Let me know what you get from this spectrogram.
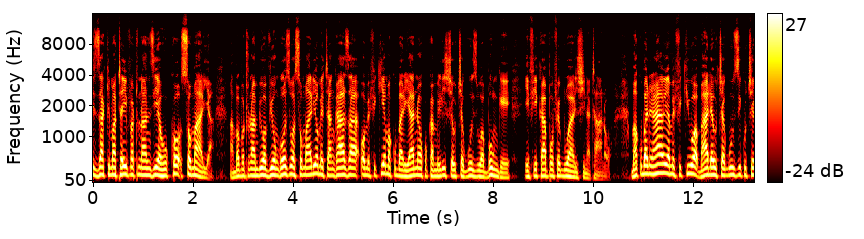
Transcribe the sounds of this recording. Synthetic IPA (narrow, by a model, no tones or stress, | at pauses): zakimataifatunaːnziahukɔsɔmalḭa̰ | a̰mbap̬ɔtunaːmbiwaviɔŋɡɔziwasɔmaliawamɛtaŋɡazawamɛfikiamakuɓalianɔjakukamiliʃaut͡ʃaɠuziwaɓuŋɡɛ | ifikapɔfɛɓɾuaɾiʃiina̰tʰa̰nɔ̰ | makuɓalihajɔjamɛfikiwaɓaːɗajaut͡ʃaɠuzikut͡ʃɛ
